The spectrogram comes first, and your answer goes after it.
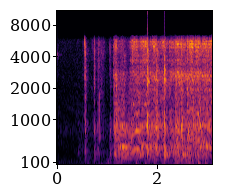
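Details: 3-cylinder Yanmar diesel cold start after repeated glow plug heating: a few weak clicks, then steady cranking about three beats a second, never fires; owner suspected a worn starter, but fuel lines weren't bled, air in them; usually starts right up.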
